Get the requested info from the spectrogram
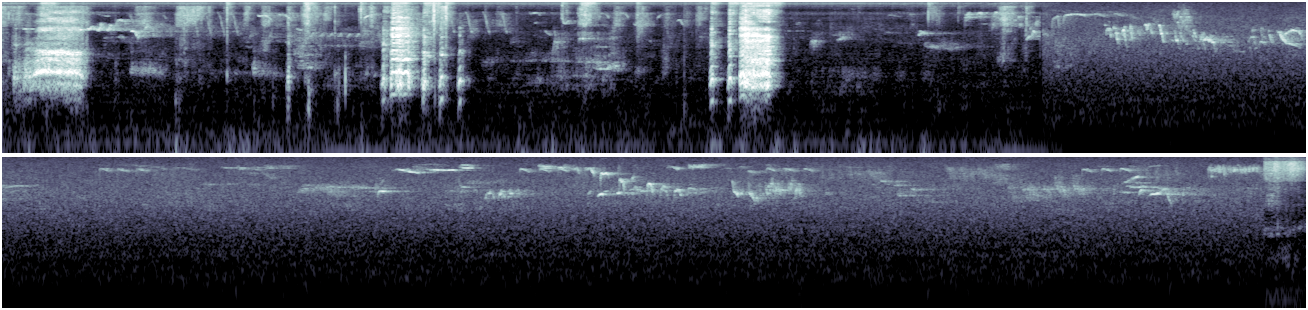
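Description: Birds: three loud calls in the first ten seconds, then faint high chirping of small birds for the rest.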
